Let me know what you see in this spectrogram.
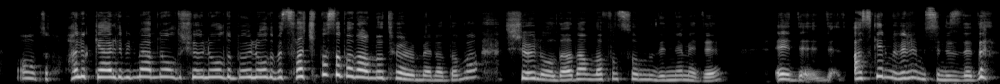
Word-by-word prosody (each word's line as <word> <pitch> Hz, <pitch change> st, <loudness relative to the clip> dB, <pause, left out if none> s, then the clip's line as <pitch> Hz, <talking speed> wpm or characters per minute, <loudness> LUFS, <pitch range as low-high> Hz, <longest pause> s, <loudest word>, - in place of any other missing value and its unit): Oldu. 285 Hz, -4 st, -6 dB, 0.2 s
"Haluk 345 Hz, +3 st, +2 dB
geldi, 335 Hz, -1 st, +4 dB
bilmem 330 Hz, +1 st, +1 dB
ne 350 Hz, -, -1 dB
oldu, 330 Hz, -2 st, -2 dB
şöyle 330 Hz, +1 st, 0 dB
oldu, 335 Hz, -3 st, 0 dB
böyle 330 Hz, +1 st, +2 dB
oldu." 330 Hz, -2 st, +1 dB
Böyle 320 Hz, -, 0 dB
saçma 360 Hz, +8 st, +3 dB
sapan 425 Hz, -5 st, +4 dB
anlatıyorum 290 Hz, -9 st, +2 dB
ben 200 Hz, -1 st, -2 dB
adama. 210 Hz, -, -5 dB, 0.3 s
Şöyle 275 Hz, -5 st, 0 dB
oldu 200 Hz, -1 st, -1 dB
adam 230 Hz, +3 st, +1 dB
lafın 240 Hz, +2 st, -3 dB
sonunu 245 Hz, -3 st, -4 dB
dinlemedi. 195 Hz, -2 st, -4 dB, 0.5 s
"Eee, 235 Hz, -4 st, +4 dB
d 95 Hz, -, -6 dB
d -, -, -9 dB, 0.2 s
askerimi 285 Hz, +2 st, 0 dB
verir 290 Hz, +2 st, 0 dB
misiniz?" 220 Hz, -7 st, -3 dB
dedi. 200 Hz, -, +1 dB
280 Hz, 175 wpm, -23 LUFS, 220-330 Hz, 0.5 s, geldi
